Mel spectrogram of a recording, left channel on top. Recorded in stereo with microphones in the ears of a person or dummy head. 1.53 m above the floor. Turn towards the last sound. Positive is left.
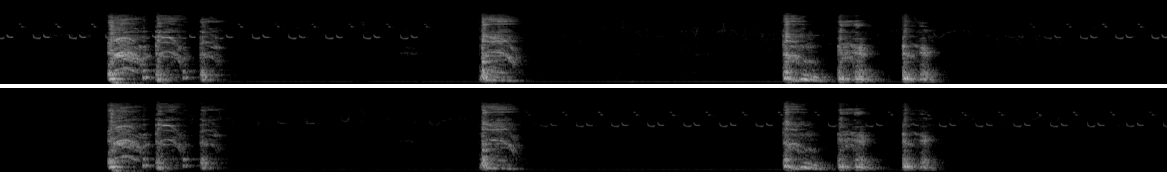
turn(degrees=5)  # may be behind; listen again after turning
